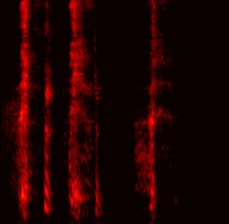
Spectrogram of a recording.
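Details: Productive cough from an adult man with a stated lung disease and persistent phlegm that he must bring up: a few short, rough, wet-sounding coughs in two bursts.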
